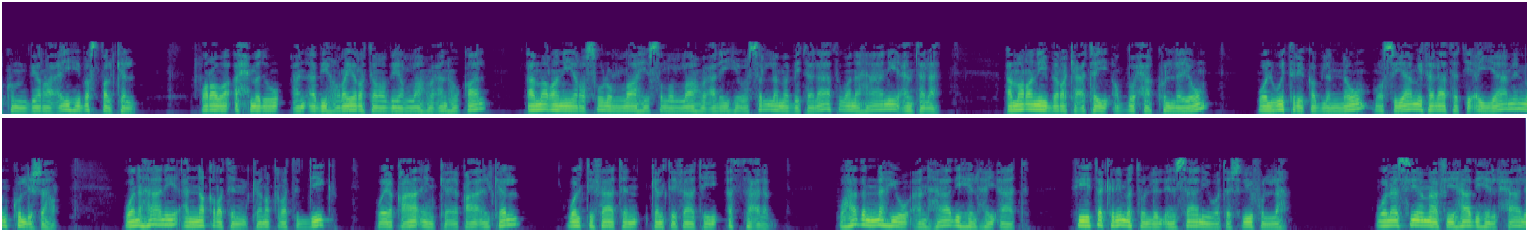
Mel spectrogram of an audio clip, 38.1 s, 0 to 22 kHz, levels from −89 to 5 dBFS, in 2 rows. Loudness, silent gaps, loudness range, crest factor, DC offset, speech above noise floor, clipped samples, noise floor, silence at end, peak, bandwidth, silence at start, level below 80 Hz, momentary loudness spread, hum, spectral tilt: -24 LUFS; 35.96-36.01 s; 3 LU; 18 dB; under 0.1%; over 67 dB; under 0.1%; under -90 dBFS; 0 s; -6 dBFS; 5.8 kHz; 0.05 s; -46 dBFS; 9 LU; none; -6.5 dB/octave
